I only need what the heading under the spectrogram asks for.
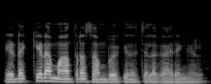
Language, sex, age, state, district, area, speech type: Malayalam, female, 18-30, Kerala, Wayanad, rural, spontaneous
